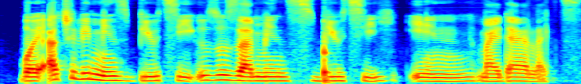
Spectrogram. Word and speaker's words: Uzoza: time, they're like, oh, Uzoza. But most people are like, Uzo, how far? I'm like, Uzo from where to where? Okay. Uzoza. Yeah, it means Uzoza. Beauty. It means beauty. It's Uzoza.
